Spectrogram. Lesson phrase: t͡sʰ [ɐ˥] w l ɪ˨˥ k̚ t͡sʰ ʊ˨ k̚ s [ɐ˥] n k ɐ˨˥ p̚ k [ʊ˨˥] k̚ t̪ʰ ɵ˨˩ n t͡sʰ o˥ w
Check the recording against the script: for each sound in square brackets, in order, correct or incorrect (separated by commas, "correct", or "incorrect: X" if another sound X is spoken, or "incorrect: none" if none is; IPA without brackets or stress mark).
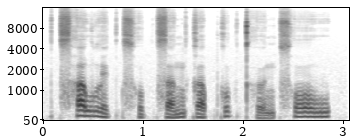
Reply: correct, incorrect: ɐ˨˥, incorrect: ʊ˥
